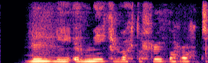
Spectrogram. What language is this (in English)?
Icelandic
